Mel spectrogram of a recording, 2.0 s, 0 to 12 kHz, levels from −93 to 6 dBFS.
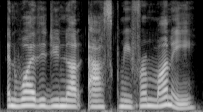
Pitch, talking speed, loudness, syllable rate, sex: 180 Hz, 265 wpm, -16 LUFS, 5.5 syllables/s, female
